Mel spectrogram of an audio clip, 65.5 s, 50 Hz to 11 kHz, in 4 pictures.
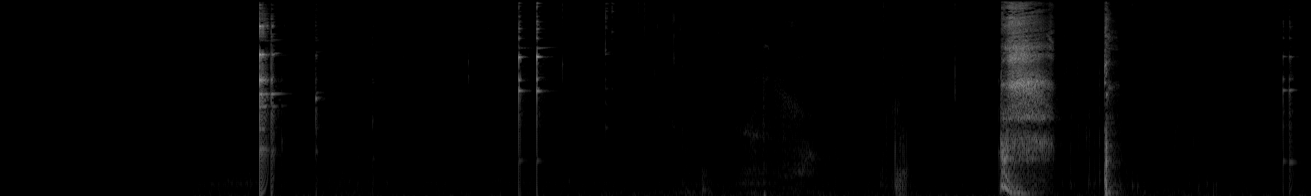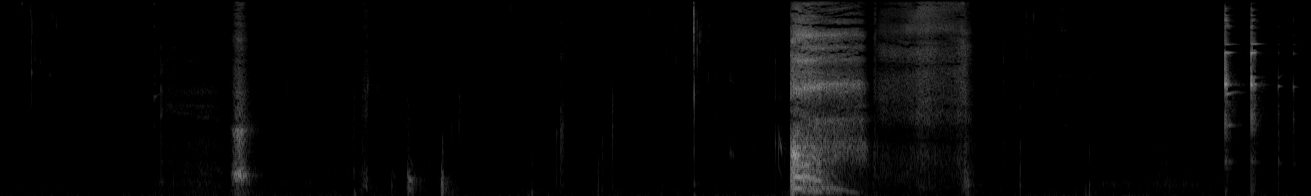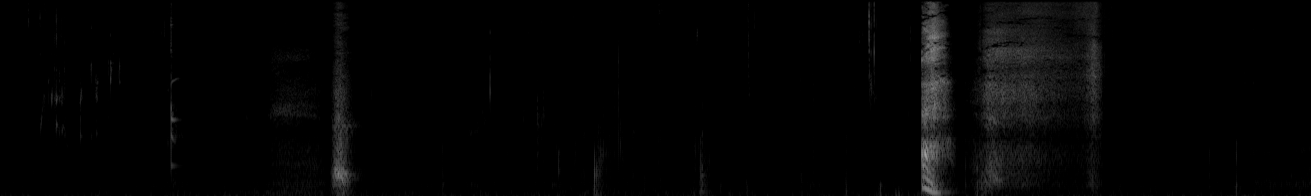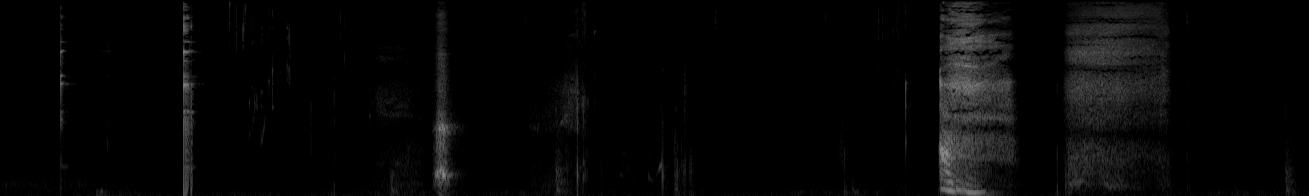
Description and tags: man is pouring and drinking 3 vodka shots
